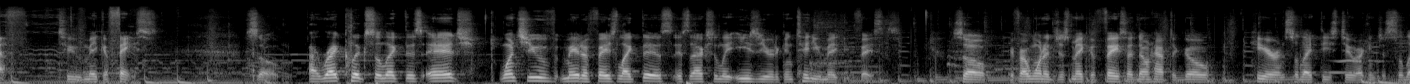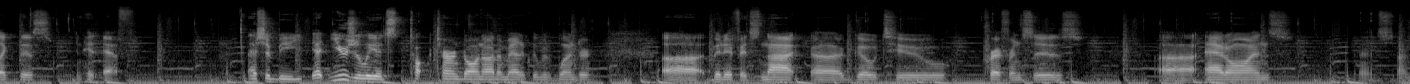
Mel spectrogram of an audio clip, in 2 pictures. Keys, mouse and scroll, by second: 1.3 right click, 2.0 middle click, 8.0 middle click, 11.1 right click, 12.0 shift+right click, 13.1 right click, 14.2 f, 17.3 ctrl+r, 18.5 right click, 22.3-23.9 drag.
